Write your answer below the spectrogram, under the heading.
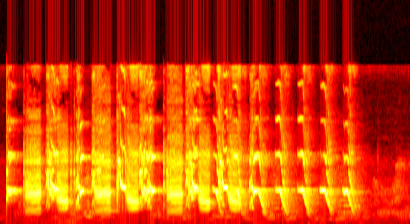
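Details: Energetic Javan myna song with filler phrases, used as a lure: a steady chain of about a dozen harsh, buzzy squawks, each carrying a thin whistled tone, repeated roughly three times a second before stopping.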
